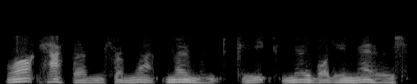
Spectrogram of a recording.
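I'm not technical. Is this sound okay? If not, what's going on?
No. Throughout, the speech suffers from tandem speech coding: it passed through three different phone-network speech compressors in a row, each re-squeezing the last one's damage. Unlike a single poor connection, the roughness and warbly, muffled quality stack up, and nothing above 3.8 kHz remains.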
